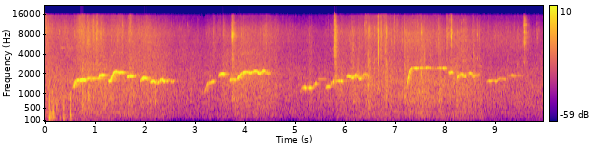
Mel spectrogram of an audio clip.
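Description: A person whistling a tune, four short phrases of stepping and sliding notes, with a few sharp clicks in between.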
